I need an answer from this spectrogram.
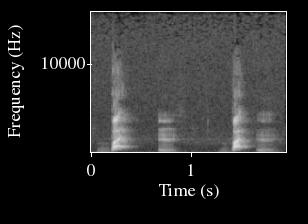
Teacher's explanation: top of the mouth okay to pronounce the T and then after the T there's no vowel and you go directly to pronouncing the N sound · my tongue did not release so it's an unreleased T and because when you pronounce a t the tip of your · If I say it very slowly, I'll say button, button. So my tongue did not release. So it's an unreleased T.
